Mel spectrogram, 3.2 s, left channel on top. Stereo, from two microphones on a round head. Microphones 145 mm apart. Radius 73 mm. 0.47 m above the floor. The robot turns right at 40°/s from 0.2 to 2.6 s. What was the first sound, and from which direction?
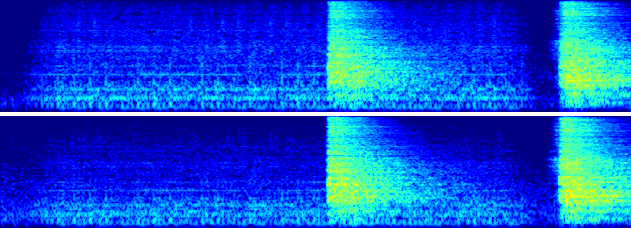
A rattle, 20° right (ahead or behind).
